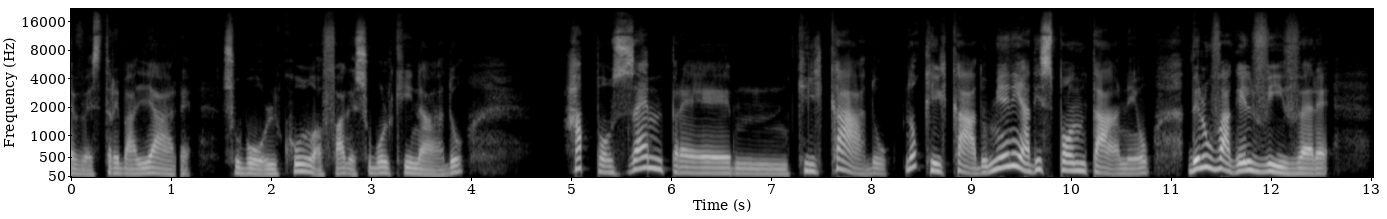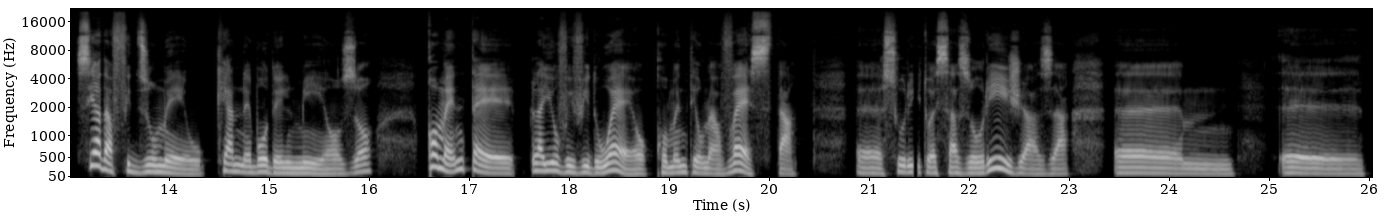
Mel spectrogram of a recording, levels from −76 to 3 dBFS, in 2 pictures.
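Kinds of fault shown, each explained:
Digital broadcast dropout: at 1.04 s and 21.43 s the receiver muted on a bad frame, the speech fading within 8 ms to a gap of about 0.1 s.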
